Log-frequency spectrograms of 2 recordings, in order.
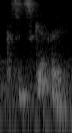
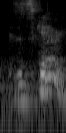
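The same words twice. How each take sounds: First: Hushed whisper, almost no voice. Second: Said in the usual way. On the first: Acted. Teacher whispering to students why change is scary. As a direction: breathe it like a secret fear.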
